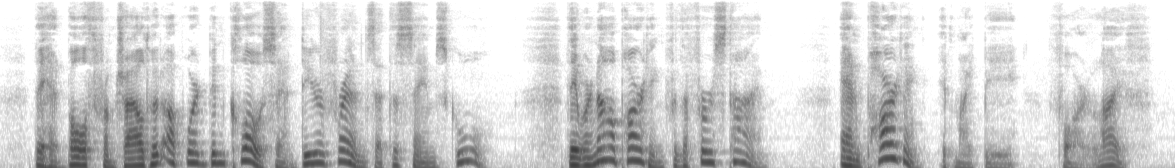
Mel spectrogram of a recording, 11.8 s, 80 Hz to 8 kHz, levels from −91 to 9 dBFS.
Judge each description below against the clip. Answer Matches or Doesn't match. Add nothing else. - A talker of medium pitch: Doesn't match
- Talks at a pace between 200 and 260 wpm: Doesn't match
